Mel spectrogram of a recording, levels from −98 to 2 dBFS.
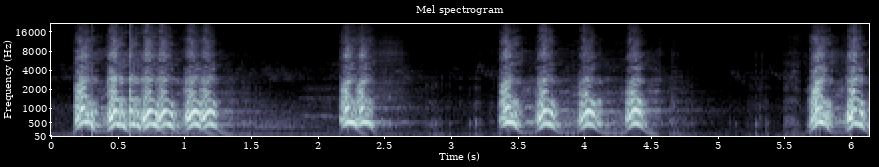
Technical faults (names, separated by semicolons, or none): dropped samples; doubled audio track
